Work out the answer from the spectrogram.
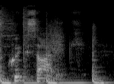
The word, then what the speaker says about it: quixotic: soic all right so so it's spelled I want to make sure you get it right so quick Sonic is spelled q u i x o TI I that's qix o TI I quick Sonic all right it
